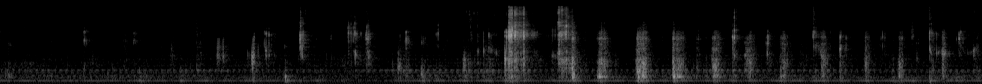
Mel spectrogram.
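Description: Eating sounds: wet chewing and mouth clicks from a mouthful of creamy white sauce pasta, with a run of louder crunches about five seconds in as a chip is bitten and chewed.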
